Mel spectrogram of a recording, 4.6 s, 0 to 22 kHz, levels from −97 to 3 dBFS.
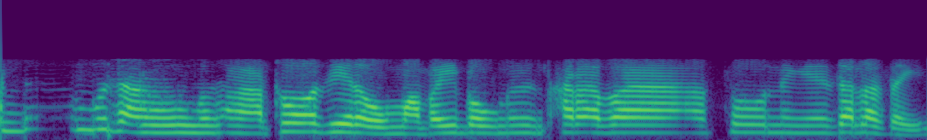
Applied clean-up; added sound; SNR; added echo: neural mask model DeepFilterNet 3.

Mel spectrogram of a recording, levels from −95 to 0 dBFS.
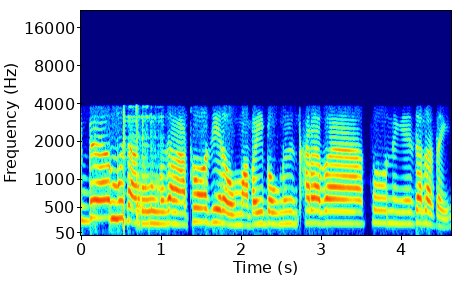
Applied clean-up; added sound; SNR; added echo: neural mask model RNNoise.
